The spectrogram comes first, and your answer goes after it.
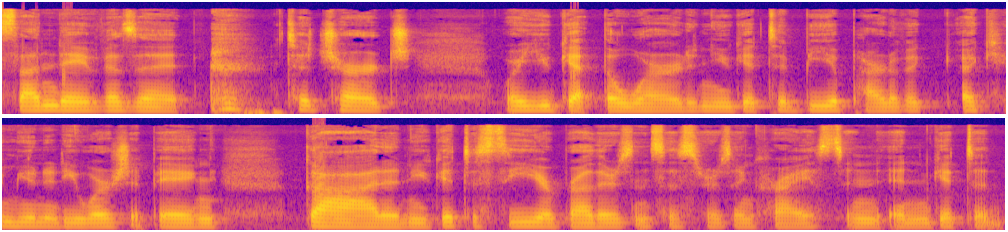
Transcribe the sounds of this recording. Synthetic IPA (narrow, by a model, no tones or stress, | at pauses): sʌ̃ndeɪvɪzɪtʰɨt͡ʃʰɜ˞t͡ʃ | wə˞jɨɡɛt̪̚ðəwɜ˞ɾɨ̃njɨɡɛtʰɨbiɨpʰɑɹɾʌvɨɨkʰɨmjʉnɨɾiwɜ˞ʃɨ̰pɪ̃ŋ | ɡ̥ɑɾɨ̃njɨɡɛtʰɨsijə˞bɹʌðə˞z̃n̩sɪstʰə˞zɨ̃nkʰɹ̥aɪstɨ̃nɨ̰̃nɡɛtʰɨ̰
